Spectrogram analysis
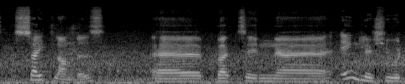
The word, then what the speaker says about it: Suidlanders: It's pronounced Suidlanders, but in English you would probably pronounce it something like Suidlanders, and this is how you spell it.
